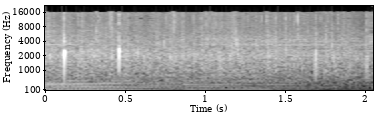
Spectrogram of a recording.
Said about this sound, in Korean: 하나님께 영광의 박수를 드리겠습니다. 할렐루야.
